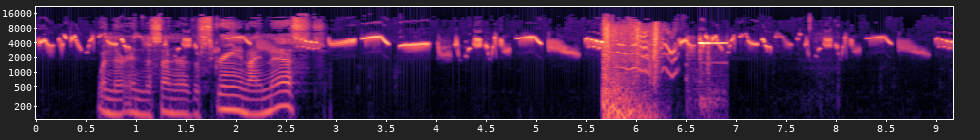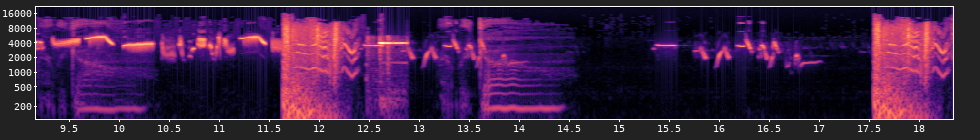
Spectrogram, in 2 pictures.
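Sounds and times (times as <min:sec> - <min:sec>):
chirping bird calls from a video game bonus round: 0:00.0 - 0:14.6, 0:15.3 - 0:18.3
speech: 0:00.6 - 0:03.0
video game thumping bursts: 0:05.7 - 0:06.9, 0:11.6 - 0:12.8, 0:17.6 - 0:18.3.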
